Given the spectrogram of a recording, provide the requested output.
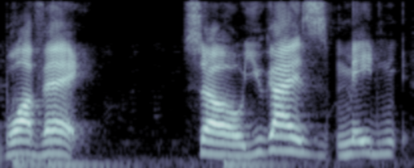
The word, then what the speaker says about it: Boisvert: They all told me, they said it's Boisvert. It's not Boisvert. He said Boivin.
